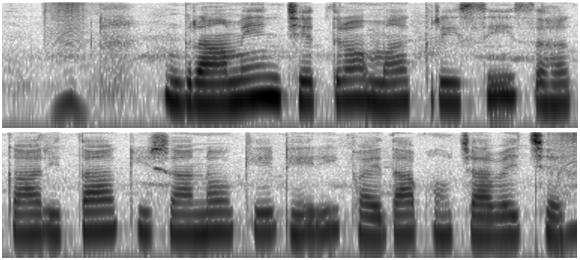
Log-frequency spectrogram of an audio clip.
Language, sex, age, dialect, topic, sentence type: Maithili, female, 36-40, Angika, agriculture, statement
